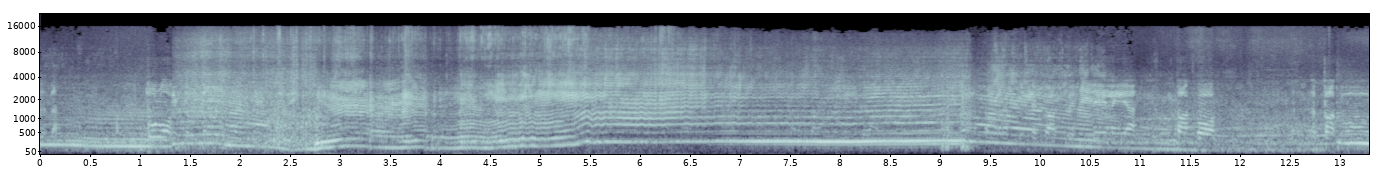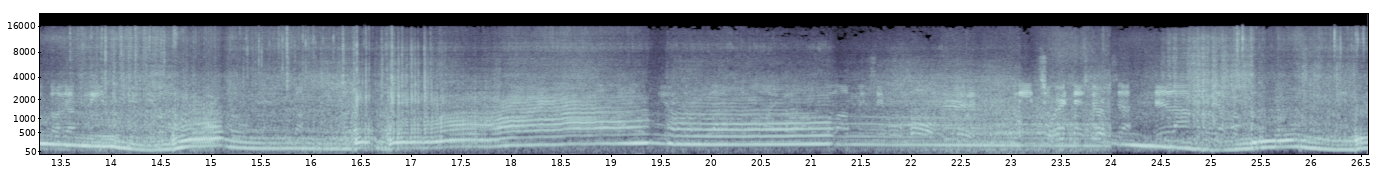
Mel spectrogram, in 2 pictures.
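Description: Rally car engines roar and rev hard, rising and falling in pitch as they shift gears.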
